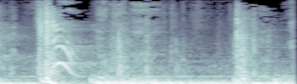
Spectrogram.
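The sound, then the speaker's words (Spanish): A punch to a man's nose lands as a heavy thud, followed by a brief cry falling in pitch, over a constant low rumble. A second dull thud comes near the end. “Le da un puñetazo en la nariz. El hombre sangra.”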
